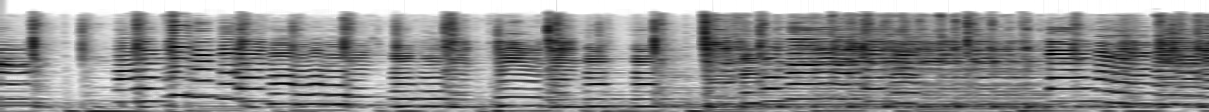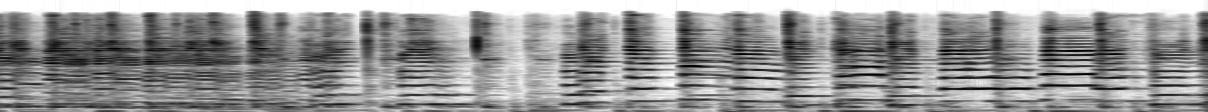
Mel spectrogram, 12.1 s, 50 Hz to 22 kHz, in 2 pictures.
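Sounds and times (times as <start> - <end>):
acoustic guitars: 0.0 - 12.0
tenor saxophone melody: 0.0 - 12.0
upright bass: 0.0 - 12.0.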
